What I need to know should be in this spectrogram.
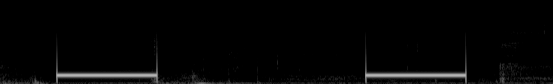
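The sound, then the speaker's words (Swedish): A telephone ringback tone sounds while a call is being placed: two steady beeps of one mid-pitched tone, each lasting about a second, separated by a long silent pause, clear and alone. “testa att ringa och se om han svarar.”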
